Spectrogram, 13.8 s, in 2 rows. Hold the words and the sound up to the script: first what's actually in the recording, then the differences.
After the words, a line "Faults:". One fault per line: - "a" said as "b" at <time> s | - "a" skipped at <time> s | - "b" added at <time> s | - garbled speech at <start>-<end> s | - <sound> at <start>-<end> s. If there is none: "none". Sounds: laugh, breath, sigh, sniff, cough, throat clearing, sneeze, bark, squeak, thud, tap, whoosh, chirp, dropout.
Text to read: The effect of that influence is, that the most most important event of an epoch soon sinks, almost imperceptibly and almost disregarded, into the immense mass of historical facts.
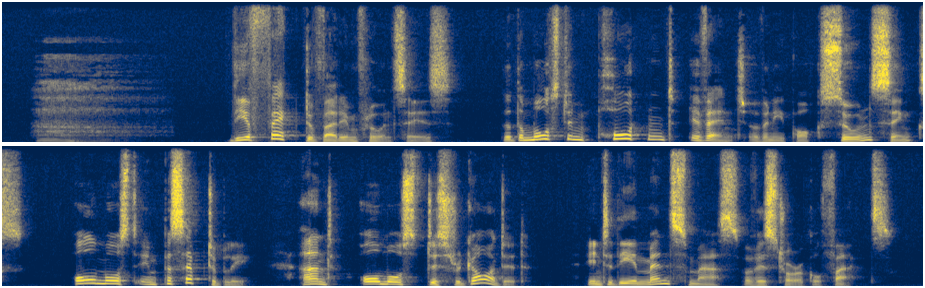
The effect of that influence is, that the most important event of an epoch soon sinks, almost imperceptibly and almost disregarded, into the immense mass of historical facts.
Faults:
- sigh at 0.2-1.3 s
- "most" skipped at 4.2 s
